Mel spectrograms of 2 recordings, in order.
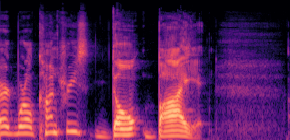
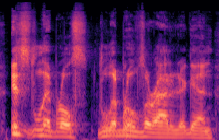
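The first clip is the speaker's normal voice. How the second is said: mock Alex Jones; 5 semitones lower than usual. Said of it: "this has just turned into an Alex Jones podcast".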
